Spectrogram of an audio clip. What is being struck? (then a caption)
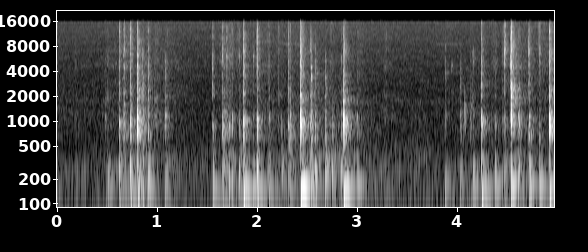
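Plastic butterfly-switch laptop keyboard. Both hands type with their fingertips on the plastic butterfly keys of a 2018 MacBook Air laptop keyboard. Quick, light, shallow clicks come in three flurries separated by short pauses. Each tap has a dull low knock with a brighter click on top and dies away almost at once.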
